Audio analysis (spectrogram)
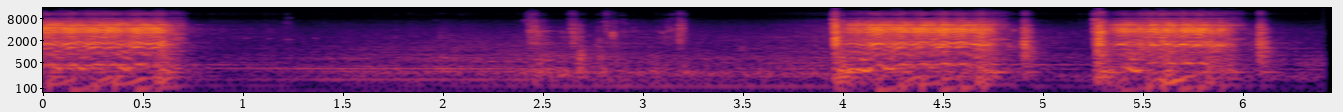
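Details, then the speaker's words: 1964 Ford Falcon four-door, 6-cylinder, 3-speed column, off the road since about 1984: engine fires and blips, then settles to a low, even idle; sounds good after long storage. "I didn't want to touch it while it was running. That sounds pretty good."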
